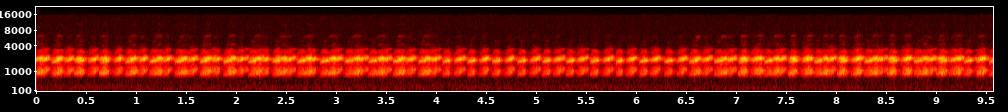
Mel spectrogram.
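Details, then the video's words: Many tree frogs singing together at a forest pond by night in mid-April, north-east Italy, their rapid nasal croaks merging into an unbroken, dense pulsing chorus. "relaxing forest pond by night with singing tree frogs"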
